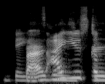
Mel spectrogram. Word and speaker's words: Baggins: Yeah, he pronounces his name Baggins.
